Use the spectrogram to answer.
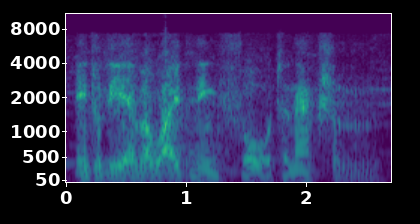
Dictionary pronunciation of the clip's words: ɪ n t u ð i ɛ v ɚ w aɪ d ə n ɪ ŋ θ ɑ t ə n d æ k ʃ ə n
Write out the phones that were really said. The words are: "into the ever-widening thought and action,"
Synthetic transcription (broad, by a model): ɪ n t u ð i ɛ v ɚ w aɪ d n ɪ ŋ θ ɑ t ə n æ k ʃ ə n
